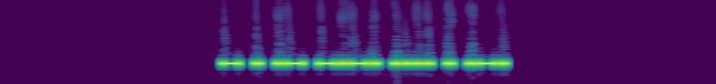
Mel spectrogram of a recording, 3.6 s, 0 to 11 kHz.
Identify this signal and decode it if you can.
Morse code, heard as a keyed tone, about 46 wpm, 700 Hz. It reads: TEACHER
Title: Seven Letter Words - 45wpm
